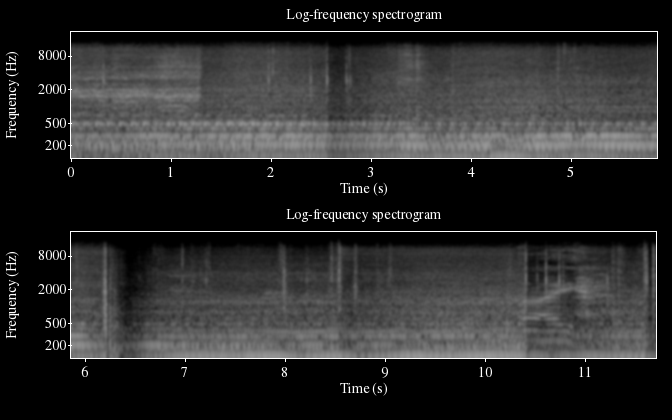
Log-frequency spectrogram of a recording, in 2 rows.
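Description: A supercharged 2004 SVT Cobra Terminator V8 running about 14 pounds of boost idles and revs loudly up close, its rumble rising and falling with a sharp break midway, as people talk over it.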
